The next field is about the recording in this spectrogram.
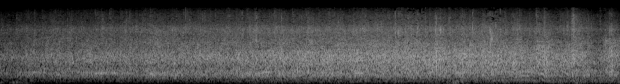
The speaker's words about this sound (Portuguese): Você pode dar um grito, um brado de vitória e uma salva de palmas a Jesus, ao nosso Deus. Se é para Ele, tem que ser melhor.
